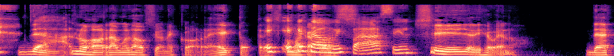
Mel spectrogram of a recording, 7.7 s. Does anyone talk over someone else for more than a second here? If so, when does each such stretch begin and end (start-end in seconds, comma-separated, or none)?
3.3-4.5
